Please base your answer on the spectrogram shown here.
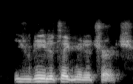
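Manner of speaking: put-on deadpan, dead serious delivery. Retelling what a friend said after a movie: imitating a dead serious face. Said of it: "she looked at me dead serious face".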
